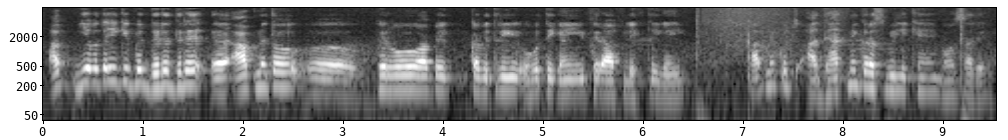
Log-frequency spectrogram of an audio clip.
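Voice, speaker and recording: A man's voice: a little high, a little slow, mellow. A man hosting a casual interview podcast in a teasing, jovial manner, recorded with some faint background noise. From Awadh, north India. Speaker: podcast host.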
